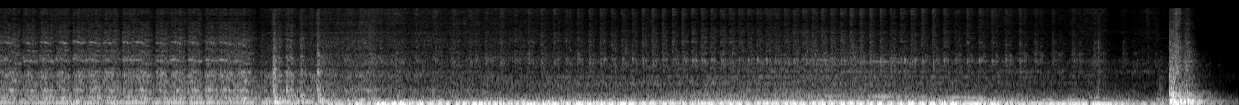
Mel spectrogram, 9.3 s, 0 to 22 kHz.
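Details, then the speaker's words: Abandoned 1973 Dodge truck V8, just revived. It runs at a low, lumpy idle, then sags and cuts out abruptly and won't restart; out of gas. "It's out of gas. I bet you feel like quit or something."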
